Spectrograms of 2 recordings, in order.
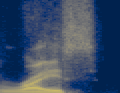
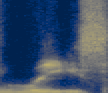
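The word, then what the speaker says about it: Rhys: up we have uh rice Ethan's I know I'm not pronouncing that right as uh Bob Cratchit well I think his first name is Reese I think that's how you say that Reese Reese evens yeah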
